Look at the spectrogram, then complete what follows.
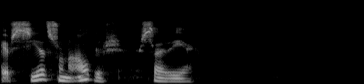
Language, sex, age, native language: Icelandic, female, 20-29, Icelandic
